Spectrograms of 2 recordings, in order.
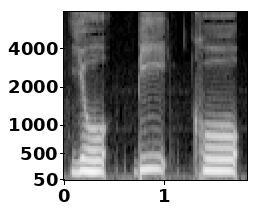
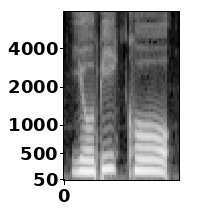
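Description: First: It is said slowly, syllable by syllable. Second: It is said quickly at normal speed.

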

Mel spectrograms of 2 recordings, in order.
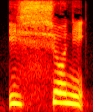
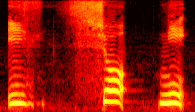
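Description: First: The word is said quickly, at natural speed. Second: The word is said slowly, syllable by syllable. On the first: "And one time fast" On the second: "Break it down"

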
